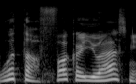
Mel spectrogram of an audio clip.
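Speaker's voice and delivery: exaggerated put-on heavy Russian accent. Retelling a guy's argument with a protester: imitating a huge Russian accent. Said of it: "he has a huge accent".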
